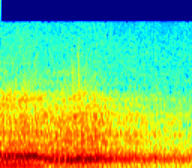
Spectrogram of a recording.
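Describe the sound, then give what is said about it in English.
A car engine drones loudly on a road, its steady pitch dropping as the vehicle passes and then fading slightly as it moves away, with no voices. “Duck, here comes the car.”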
